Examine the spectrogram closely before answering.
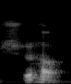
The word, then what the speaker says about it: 时候: for shihou, is that the tone doesn't really matter all that much as shihou. The tone that only matters is the first one. But generally, I pronounce it with a fourth tone, shihou.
